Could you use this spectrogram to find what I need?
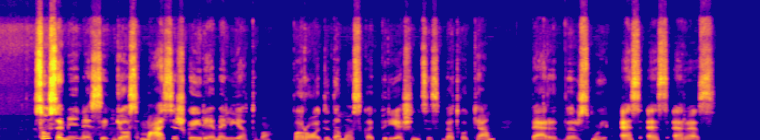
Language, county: Lithuanian, Vilnius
